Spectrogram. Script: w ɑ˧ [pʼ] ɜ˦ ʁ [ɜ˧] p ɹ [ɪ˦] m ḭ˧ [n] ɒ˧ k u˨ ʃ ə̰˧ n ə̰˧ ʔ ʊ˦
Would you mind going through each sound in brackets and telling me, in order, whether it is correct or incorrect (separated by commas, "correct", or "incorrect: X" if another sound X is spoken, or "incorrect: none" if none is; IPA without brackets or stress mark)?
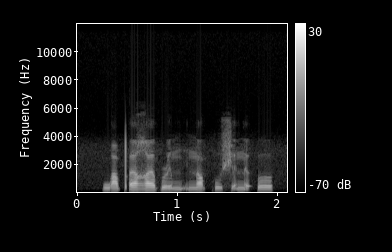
correct, incorrect: ɜ˦, incorrect: ɪ˧, correct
